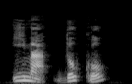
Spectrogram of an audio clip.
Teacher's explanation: This is a shortened and casual way of asking, where are you now? 今どこにいますか？ Say it with a rising intonation.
